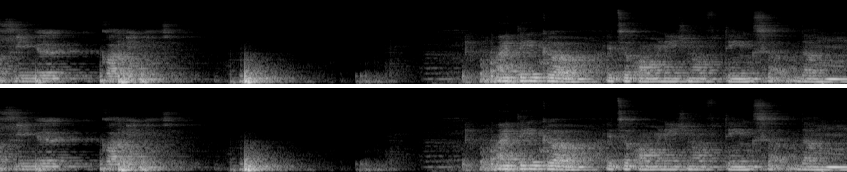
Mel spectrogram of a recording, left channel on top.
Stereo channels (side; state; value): both; normal; correlation 0.94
